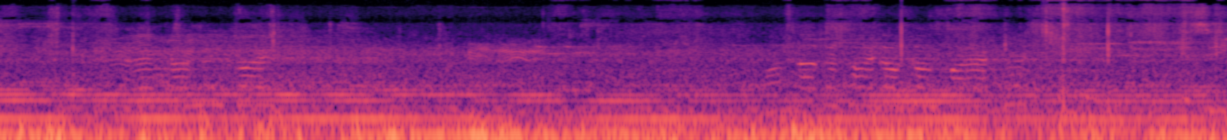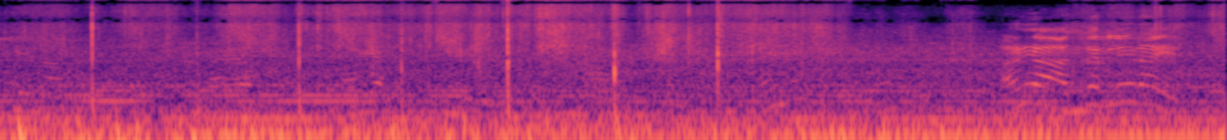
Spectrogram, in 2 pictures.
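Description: A steady low hum with a stack of overtones, under a low rumble, with faint distant voices and a few light clicks; voices grow louder near the end.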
